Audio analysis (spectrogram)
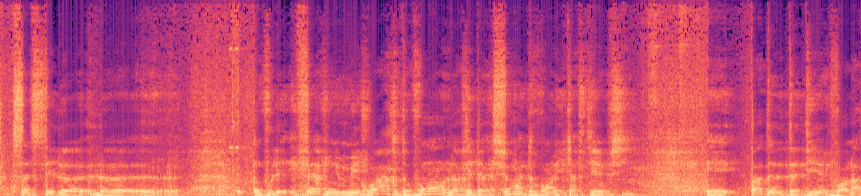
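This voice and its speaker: A man whose first language is Dutch, with a Flemish Belgian accent, a filmmaker talking slowly in an interview and often searching for his words. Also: a little high, reverberant, noisy background. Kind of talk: casual interview.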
